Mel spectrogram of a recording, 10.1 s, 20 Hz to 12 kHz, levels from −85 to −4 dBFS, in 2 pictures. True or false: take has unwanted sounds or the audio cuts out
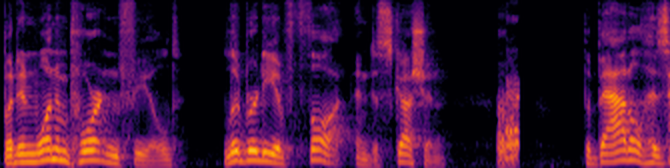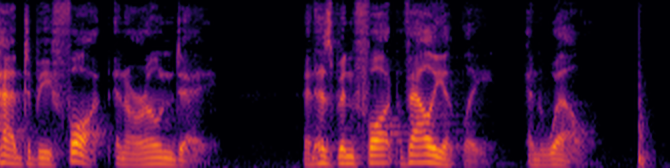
true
